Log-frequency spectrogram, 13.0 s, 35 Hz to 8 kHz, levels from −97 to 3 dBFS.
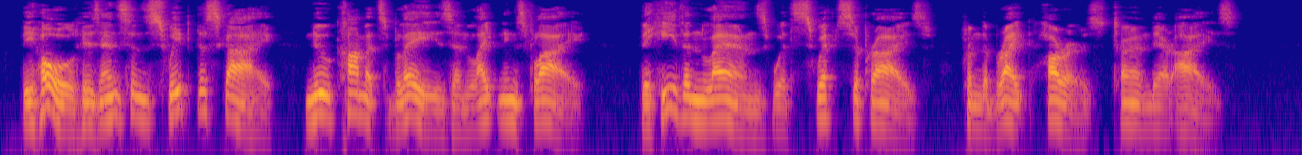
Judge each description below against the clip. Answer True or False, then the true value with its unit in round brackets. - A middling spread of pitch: False (6.1 semitones)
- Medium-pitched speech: False (120 Hz)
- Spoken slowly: True (120 wpm)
